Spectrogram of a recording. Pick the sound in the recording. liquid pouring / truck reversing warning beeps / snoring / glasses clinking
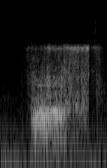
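snoring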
